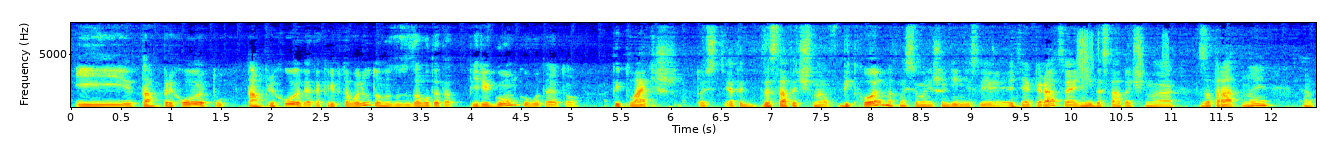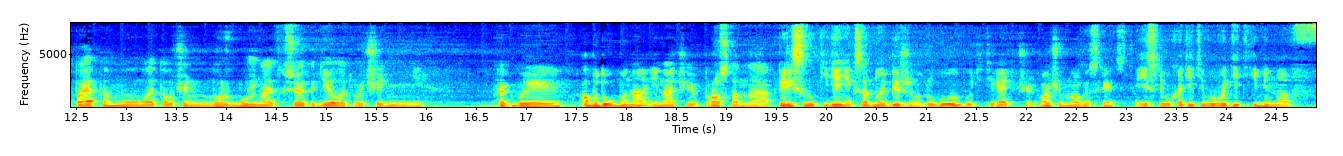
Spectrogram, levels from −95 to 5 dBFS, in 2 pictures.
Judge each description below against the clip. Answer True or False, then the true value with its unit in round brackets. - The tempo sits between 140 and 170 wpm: True (160 wpm)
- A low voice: True (130 Hz)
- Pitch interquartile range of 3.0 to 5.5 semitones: False (2.4 semitones)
